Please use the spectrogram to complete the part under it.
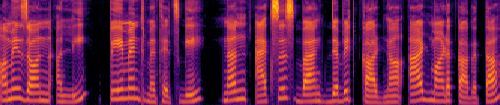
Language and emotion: Kannada, neutral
